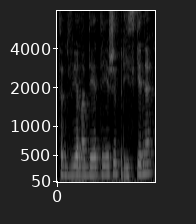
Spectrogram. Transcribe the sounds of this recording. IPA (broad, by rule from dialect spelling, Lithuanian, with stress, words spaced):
ˈtɐt ˈʋʲiɛnɐ ˈdʲɛtʲ ˈdʲeːʒʲeː ˈpʲrʲiːsʲkʲɪnʲɪ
